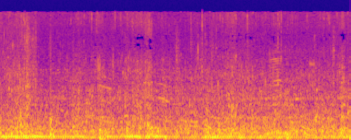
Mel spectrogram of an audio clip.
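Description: Motorboat outboard engine running with a steady low hum, with water washing past the hull.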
